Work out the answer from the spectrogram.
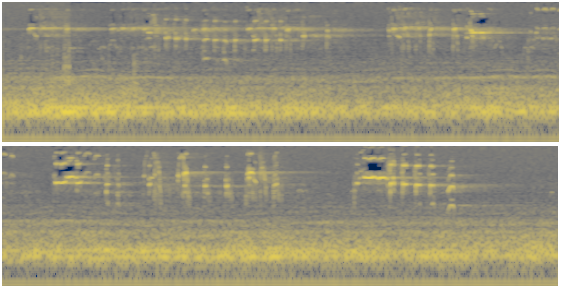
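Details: Two bald eagles flying in from the right and landing on a babysitting tree near their nest on Hornby Island, calling: high, thin chittering and piping notes in stuttering bursts, repeated throughout over a steady low electrical hum.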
